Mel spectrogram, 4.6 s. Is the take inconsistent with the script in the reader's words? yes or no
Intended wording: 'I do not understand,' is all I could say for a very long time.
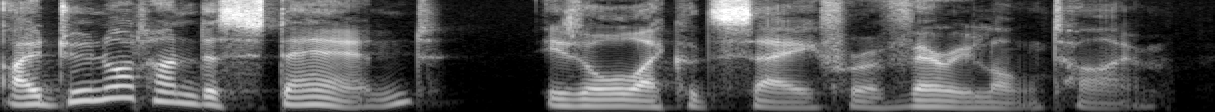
no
